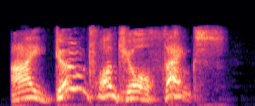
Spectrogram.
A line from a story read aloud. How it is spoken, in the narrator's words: cried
